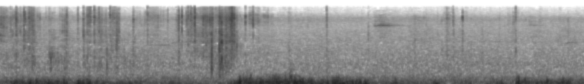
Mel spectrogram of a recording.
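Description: Wind buffeting the microphone in gusts, the strongest a couple of seconds in. Thin plastic packaging crinkles under the hands in the first couple of seconds.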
